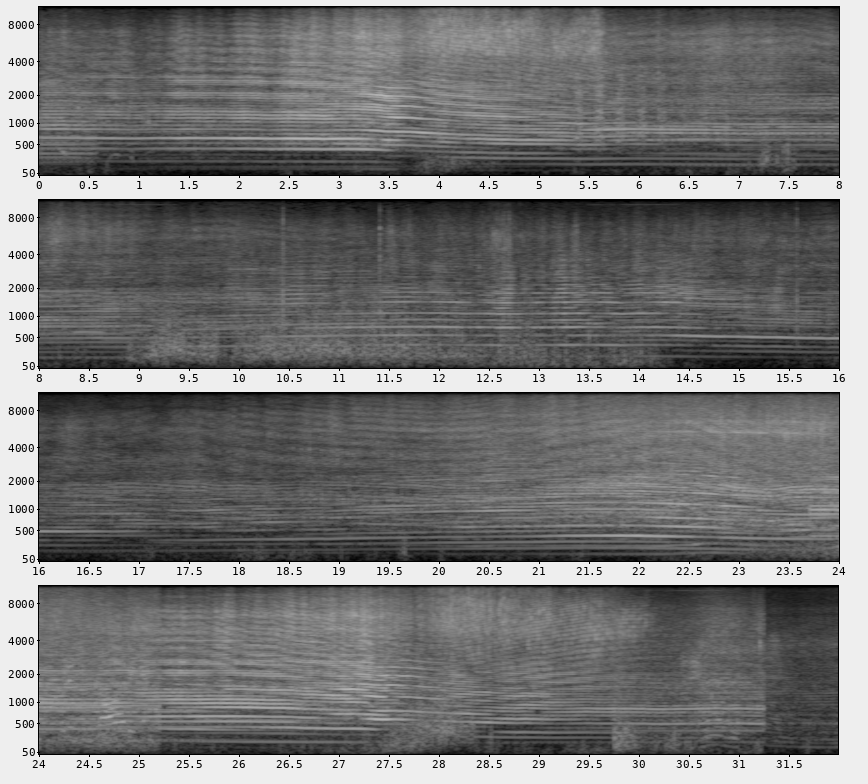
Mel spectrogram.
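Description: Engine and propeller of a radio-controlled Hellcat scale model in flight. Its note rises and falls in pitch and loudness as it makes passes, loudest around three to four seconds in and again over the last several seconds.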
